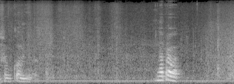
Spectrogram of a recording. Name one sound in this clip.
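An elderly woman speaks quietly and haltingly, close by.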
